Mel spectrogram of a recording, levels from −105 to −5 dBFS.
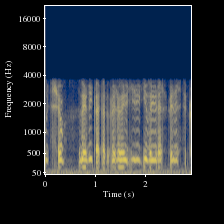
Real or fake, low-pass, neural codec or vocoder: fake; 3.6 kHz; autoencoder, 22.05 kHz, a latent of 192 numbers a frame, VITS, trained on many speakers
